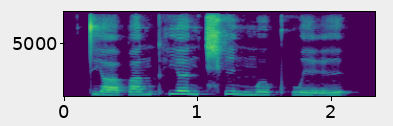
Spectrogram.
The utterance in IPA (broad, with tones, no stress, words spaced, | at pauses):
t̪jä̰˨˩pa˧˥npʰjɛ˥˧n t͡ɕʰi˥˩nmɤ˧˥ pʰwḛ˨˩˦ɪ̯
